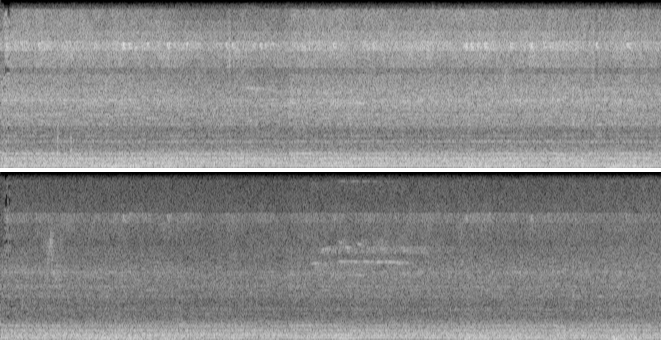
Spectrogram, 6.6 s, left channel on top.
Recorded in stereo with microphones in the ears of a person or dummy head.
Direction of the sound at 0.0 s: 45° left (ahead or behind).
